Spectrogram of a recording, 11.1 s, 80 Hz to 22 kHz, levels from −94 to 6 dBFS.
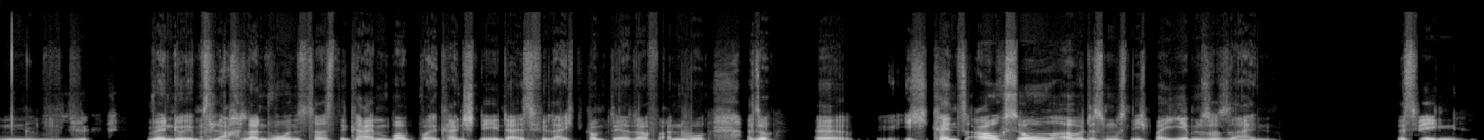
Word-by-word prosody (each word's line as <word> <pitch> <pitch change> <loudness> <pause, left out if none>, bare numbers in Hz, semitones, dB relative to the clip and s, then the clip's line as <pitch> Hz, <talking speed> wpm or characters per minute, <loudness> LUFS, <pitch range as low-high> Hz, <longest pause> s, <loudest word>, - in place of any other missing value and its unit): W 95 -2 -4 0.4
wenn 100 -2 +6
du 110 - +5
im - - 0
Flachland 115 - 0
wohnst, 145 -1 +1
hast 135 -3 -3
du - - -5
keinen 150 +1 0
Bob, 120 -7 +2
weil 90 -2 -1
kein 105 +1 -3
Schnee - - -1
da - - 0
ist. - - -3
Vielleicht - - -5
kommt 100 +2 -3
ja 115 -1 0
darauf 115 0 -4
an, 130 - -2
wo. 100 -3 0 0.3
Also, 110 +1 +2 0.3
äh, 115 -1 +1 0.2
ich 115 -4 -7
kenne 170 +3 +5
es - - -10
auch 185 +1 +6
so, 255 +5 +5
aber 105 - +2
das 110 -1 -4
muss 125 -1 -3
nicht - - -4
bei - - -3
jedem 195 - +1
so 95 -3 -1
sein. 80 -2 -7 0.9
Deswegen. 105 - -1
110 Hz, 200 wpm, -24 LUFS, 95-135 Hz, 0.9 s, wenn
